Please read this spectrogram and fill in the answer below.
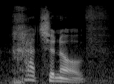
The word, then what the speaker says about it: Khachanov: But it's Karen Khachanov. – So I don't pronounce the K. Hence why sort of Brad Gilbert nicknames him Silent K.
